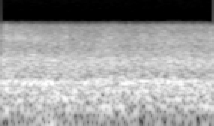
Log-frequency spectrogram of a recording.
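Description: Buckfast honey bees buzz at an open hive during spring willow flow, a continuous close, loud drone with no pauses.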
